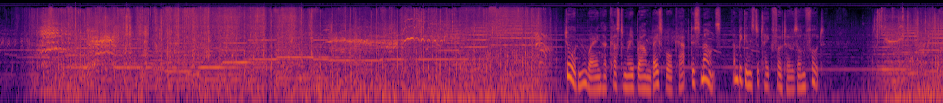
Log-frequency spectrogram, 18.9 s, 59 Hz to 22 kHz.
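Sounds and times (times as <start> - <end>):
mustangs whinnying: 0.0 - 11.3, 17.3 - 18.8
herd of mustangs galloping across a river: 0.0 - 12.4, 14.9 - 18.8
speech: 11.4 - 16.6.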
